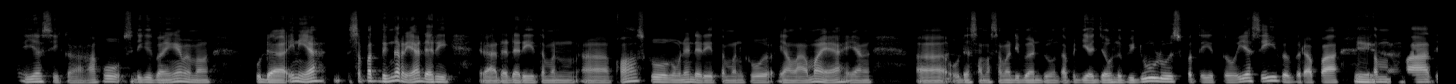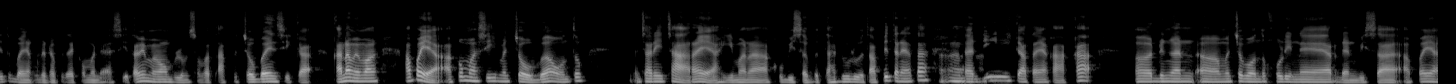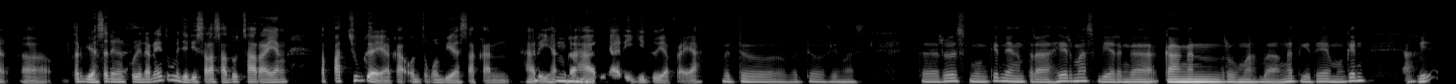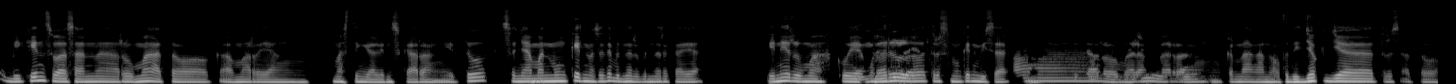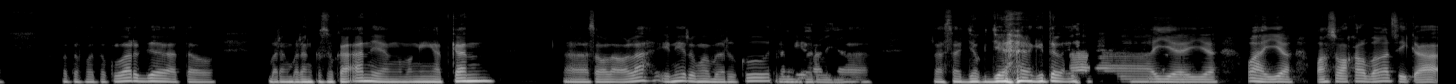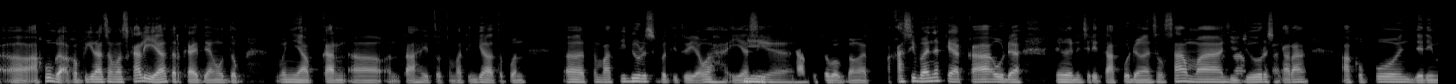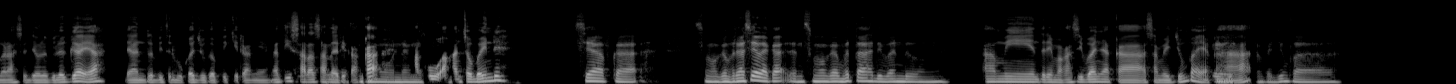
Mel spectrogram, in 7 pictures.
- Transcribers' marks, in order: other background noise; laughing while speaking: "Jogja gitulah ya"; unintelligible speech; unintelligible speech
- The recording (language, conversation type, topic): Indonesian, advice, Bagaimana cara menyesuaikan kebiasaan dan rutinitas sehari-hari agar nyaman setelah pindah?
